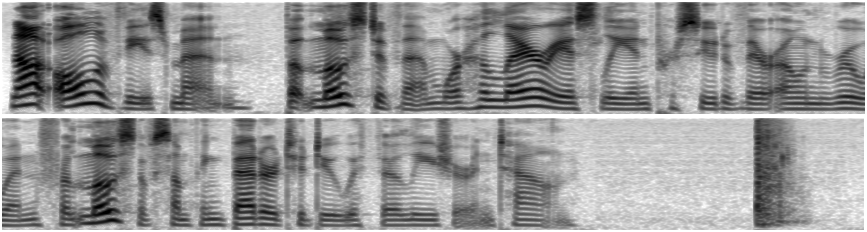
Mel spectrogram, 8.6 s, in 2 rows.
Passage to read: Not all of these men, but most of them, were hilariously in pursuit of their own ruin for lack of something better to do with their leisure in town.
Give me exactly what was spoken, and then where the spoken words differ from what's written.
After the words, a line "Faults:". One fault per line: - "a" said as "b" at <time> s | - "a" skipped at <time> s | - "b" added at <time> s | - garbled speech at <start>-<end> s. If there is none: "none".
Not all of these men, but most of them, were hilariously in pursuit of their own ruin for most of something better to do with their leisure in town.
Faults:
- "lack" said as "most" at 4.7 s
